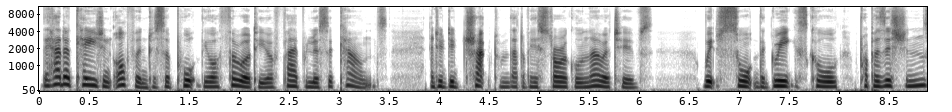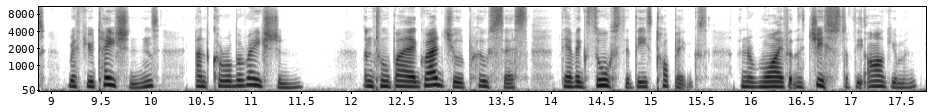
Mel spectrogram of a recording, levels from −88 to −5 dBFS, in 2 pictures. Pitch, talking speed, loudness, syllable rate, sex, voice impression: 195 Hz, 155 wpm, -21 LUFS, 5.7 syllables/s, female, feminine, bright, slightly soft, clear, fluent, intellectual, slightly refreshing, calm, slightly friendly, unique, elegant, lively, slightly sharp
